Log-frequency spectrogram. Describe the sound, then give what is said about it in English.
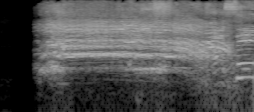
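Primary school children sing together at the Minawawa refugee camp in northern Cameroon, greeting a visiting minister with a song. The sustained, bright group voices begin after a brief silence, stay loud and steady, then stop just before the end. “Primary school kids at the Minawawa refugee camp in northern Cameroon sing to welcome Nigerian Interior Minister Abdurrahman Dambazou”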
